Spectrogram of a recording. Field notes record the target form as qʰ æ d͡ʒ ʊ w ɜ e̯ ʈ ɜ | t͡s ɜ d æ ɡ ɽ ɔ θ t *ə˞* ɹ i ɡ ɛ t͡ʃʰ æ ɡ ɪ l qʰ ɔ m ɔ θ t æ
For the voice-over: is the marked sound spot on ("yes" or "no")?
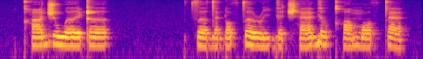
no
